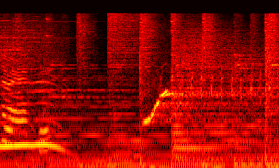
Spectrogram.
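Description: Cartoon-style whistle sound effects over background music: a held whistle tone that bends downward and fades just after the start, then a quick rising whistle about a second in that holds at the top.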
